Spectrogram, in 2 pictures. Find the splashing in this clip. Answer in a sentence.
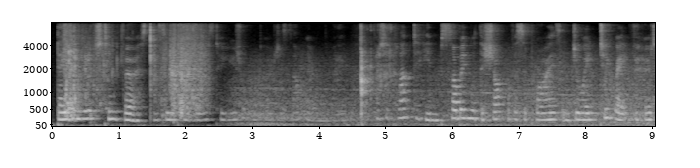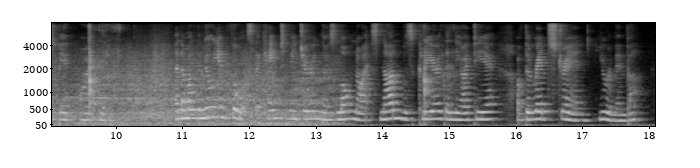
You can hear the splashing from 0.1 to 2.4 s, from 4.6 to 5.2 s, from 9.6 to 10.2 s and from 14.6 to 15.2 s.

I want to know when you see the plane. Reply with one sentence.
The plane can be heard from 2.5 to 13.6 s.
